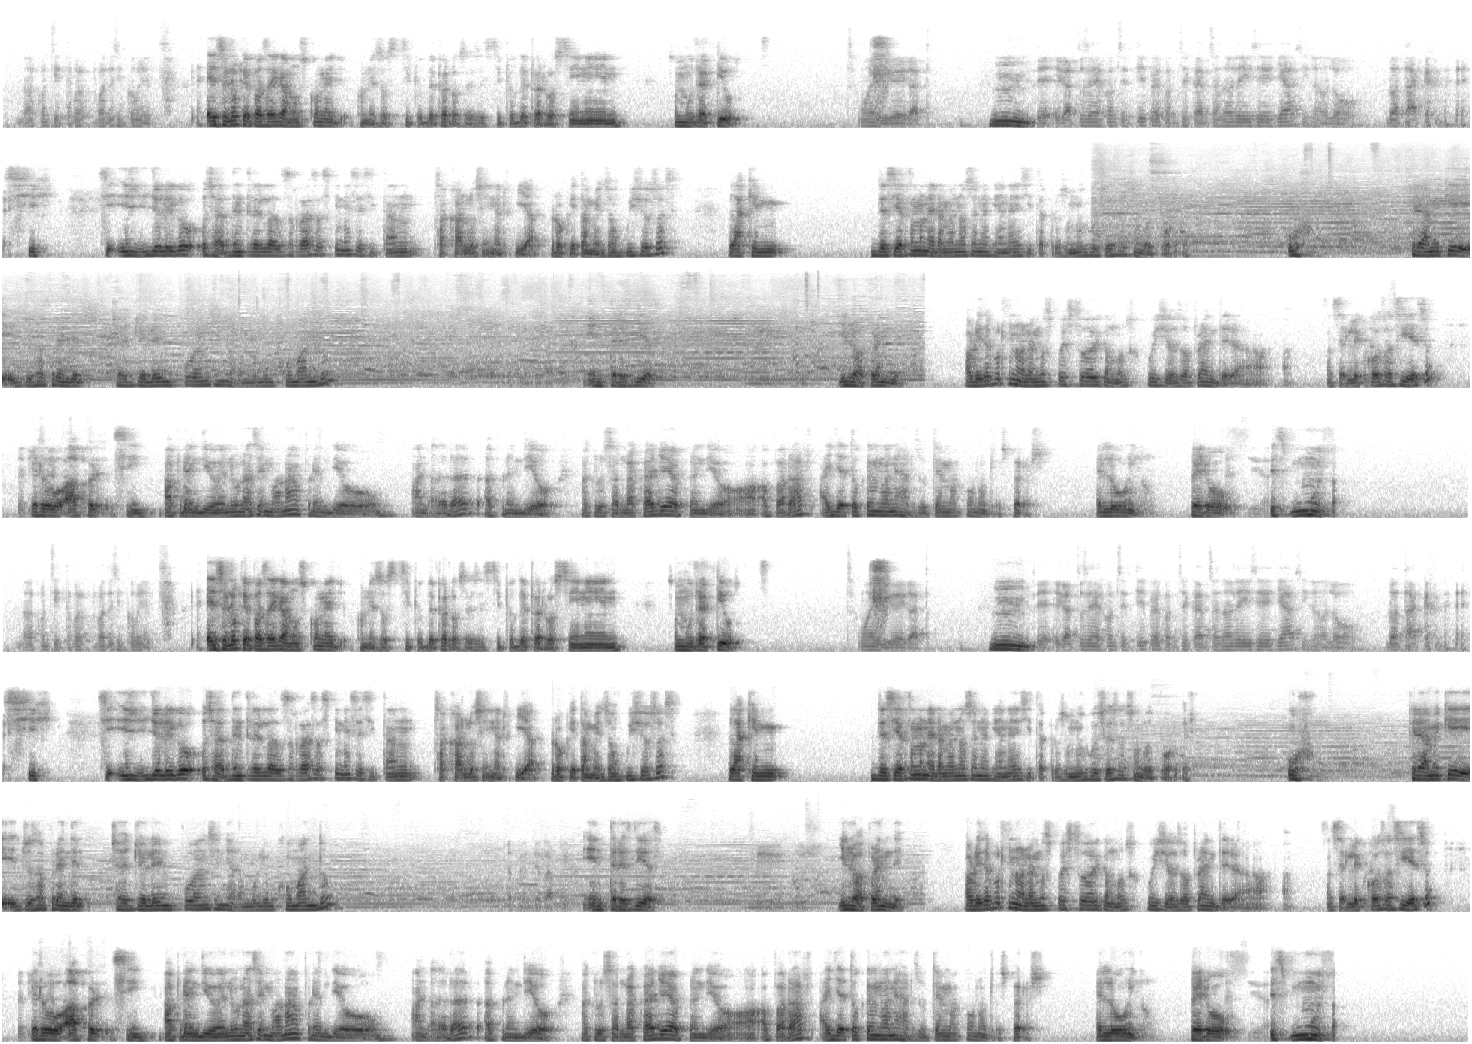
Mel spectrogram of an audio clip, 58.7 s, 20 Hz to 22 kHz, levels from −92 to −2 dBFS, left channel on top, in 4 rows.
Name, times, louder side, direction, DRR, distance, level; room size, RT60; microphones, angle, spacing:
voice 1, 0.1-2.1 8.5-9.2 9.6-9.7 10.2-13.5 13.8-14.8 15.4-15.7 27.7-27.9 34.3-35.1 36.8-37.6 42.8-43.4 44.2-45.1 55.3-55.6 56.3-56.7, right 1 dB, 35° right, 1.9 m, -46 dB
voice 2, 2.0-6.2 6.7-7.4 8.7-8.9 9.9-10.4 14.7-15.1 15.7-21.4 21.9-22.5 23.4-26.6 27.5-27.8 28.8-32.8 35.2-36.0 37.7-38.4 39.0-42.3 42.6-43.7 44.3-49.6 49.8-54.4 55.0-55.5 55.9-56.4 56.7-57.4, right 3 dB, 65° right, 0.7 m, -27 dB
sound 1, 25.6-38.6, left 5 dB, 90° left, 0.8 m, -44 dB
16.0 x 6.7 x 3.9 m
head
